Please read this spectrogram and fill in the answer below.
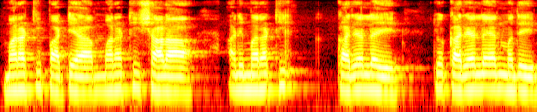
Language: Marathi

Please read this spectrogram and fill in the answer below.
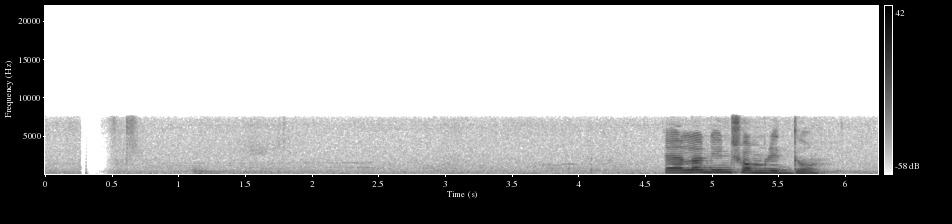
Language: Bangla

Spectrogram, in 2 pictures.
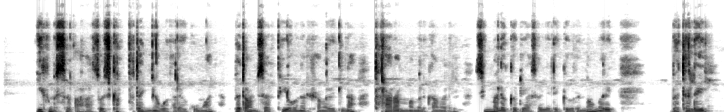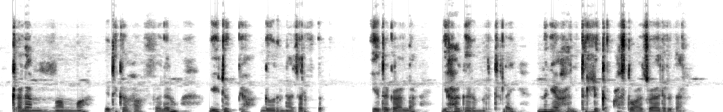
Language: Amharic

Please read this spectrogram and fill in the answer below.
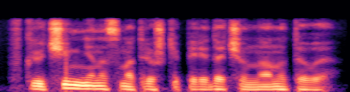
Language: Russian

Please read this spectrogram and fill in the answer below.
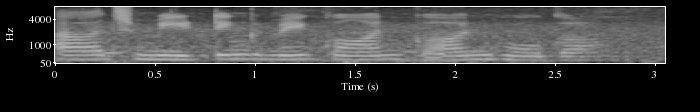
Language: Urdu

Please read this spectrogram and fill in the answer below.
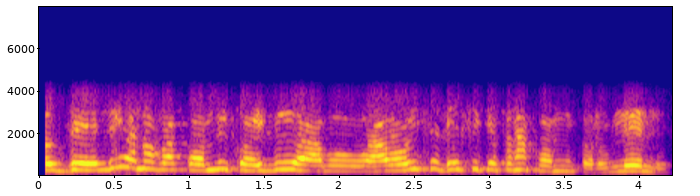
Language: Maithili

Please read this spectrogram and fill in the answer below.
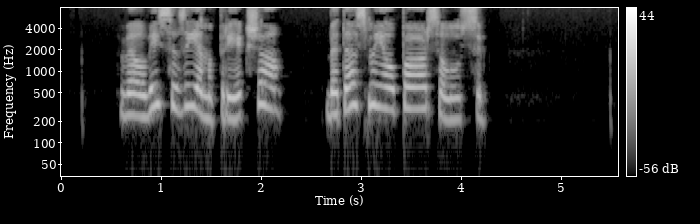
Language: Latvian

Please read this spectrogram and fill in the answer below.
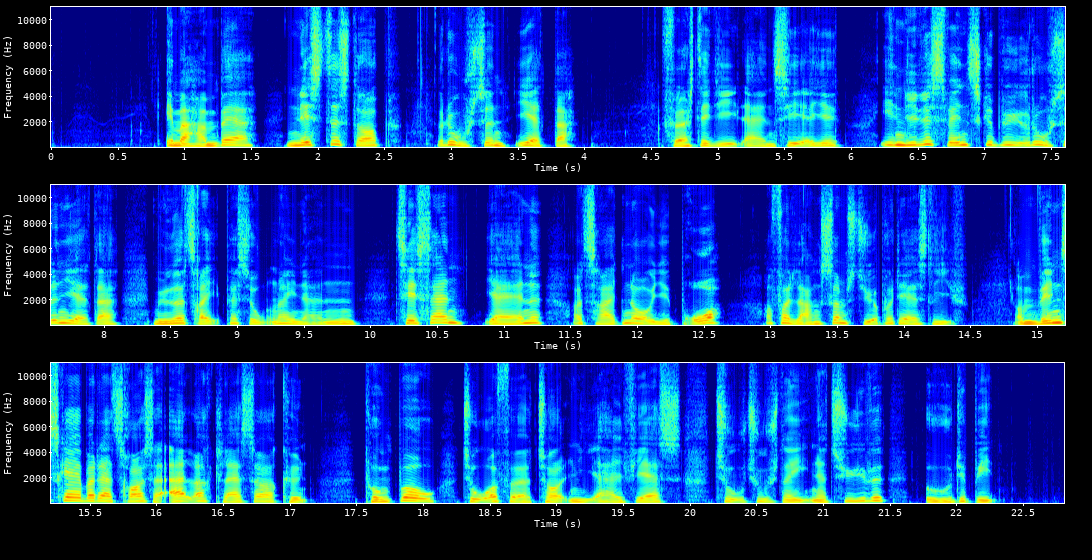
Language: Danish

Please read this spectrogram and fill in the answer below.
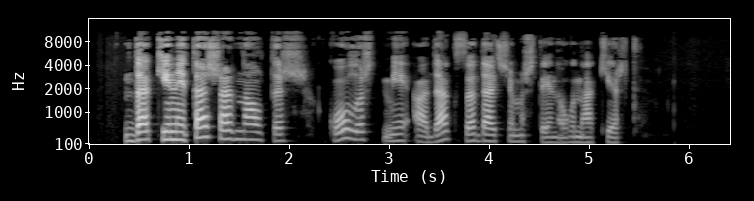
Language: Mari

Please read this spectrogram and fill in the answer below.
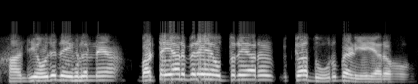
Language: Punjabi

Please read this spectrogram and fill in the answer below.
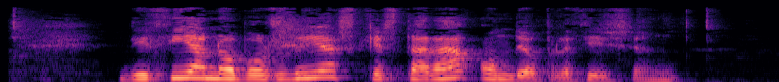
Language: Galician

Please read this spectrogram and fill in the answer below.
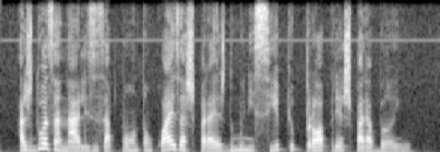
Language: Portuguese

